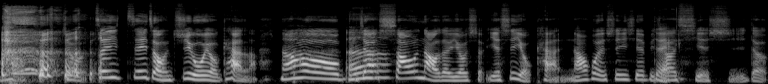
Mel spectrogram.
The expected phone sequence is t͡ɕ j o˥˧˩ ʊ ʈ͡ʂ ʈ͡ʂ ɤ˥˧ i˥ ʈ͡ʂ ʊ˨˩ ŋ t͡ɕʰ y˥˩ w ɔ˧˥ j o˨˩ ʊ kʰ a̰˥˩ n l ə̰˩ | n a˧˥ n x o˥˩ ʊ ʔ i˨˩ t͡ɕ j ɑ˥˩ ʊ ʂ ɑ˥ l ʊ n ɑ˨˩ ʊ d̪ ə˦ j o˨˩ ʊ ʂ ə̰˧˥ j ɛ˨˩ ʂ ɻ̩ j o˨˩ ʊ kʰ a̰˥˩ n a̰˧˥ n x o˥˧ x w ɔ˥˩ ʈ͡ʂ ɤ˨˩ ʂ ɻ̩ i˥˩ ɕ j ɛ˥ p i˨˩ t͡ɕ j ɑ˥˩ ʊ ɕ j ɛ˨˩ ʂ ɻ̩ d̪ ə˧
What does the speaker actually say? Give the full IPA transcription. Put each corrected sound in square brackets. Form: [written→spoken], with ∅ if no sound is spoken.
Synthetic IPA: t͡ɕ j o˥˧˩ ʊ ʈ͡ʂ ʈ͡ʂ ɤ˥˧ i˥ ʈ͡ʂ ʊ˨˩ ŋ [t͡ɕʰ→t͡ɕ] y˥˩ w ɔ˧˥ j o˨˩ ʊ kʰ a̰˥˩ n l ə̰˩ | n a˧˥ n x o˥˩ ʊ [ʔ→p] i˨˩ t͡ɕ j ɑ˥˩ ʊ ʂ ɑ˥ [l→∅] ʊ n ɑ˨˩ ʊ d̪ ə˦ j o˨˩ ʊ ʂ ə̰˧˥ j ɛ˨˩ ʂ ɻ̩ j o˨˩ ʊ kʰ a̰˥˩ n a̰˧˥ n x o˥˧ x w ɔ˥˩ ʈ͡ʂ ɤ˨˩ ʂ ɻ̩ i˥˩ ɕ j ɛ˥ p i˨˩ t͡ɕ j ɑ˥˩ ʊ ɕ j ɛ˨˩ ʂ ɻ̩ d̪ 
